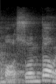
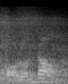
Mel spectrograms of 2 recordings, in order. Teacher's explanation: 就是在连读的时候呢▁，S▁经常变成▁L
